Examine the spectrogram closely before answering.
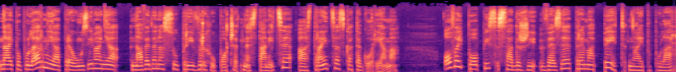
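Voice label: croatian, female voice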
